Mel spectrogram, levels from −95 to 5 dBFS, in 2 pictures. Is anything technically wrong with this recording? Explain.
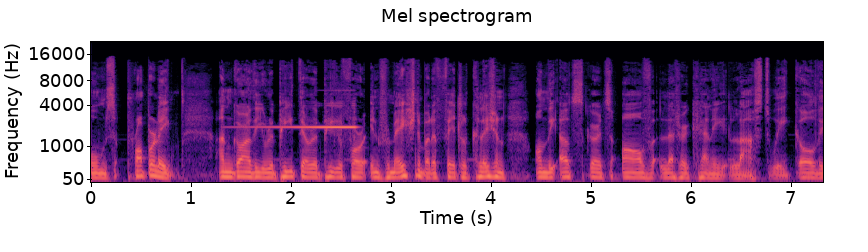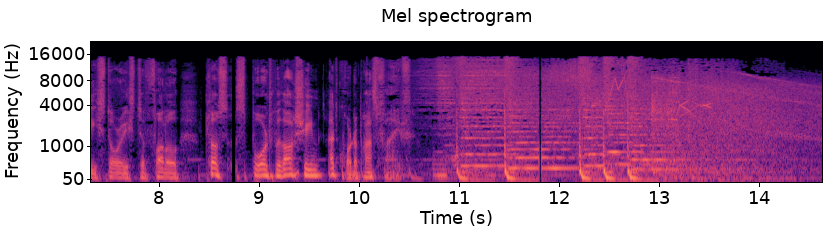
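Yes, there are two kinds of fault. From 1.29 to 2.72 s there is loudspeaker feedback squeal: a microphone re-amplifies its own loudspeaker, so a 2 kHz tone swells over about a second to sit roughly 5 dB above the sound. At 8.72 s and 11.79 s there are gaps at joins of encoded pieces: separately encoded segments kept their start delay and end padding, leaving gaps of 45 ms and about 29 ms, with smeared edges, before the sound resumes where it stopped.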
